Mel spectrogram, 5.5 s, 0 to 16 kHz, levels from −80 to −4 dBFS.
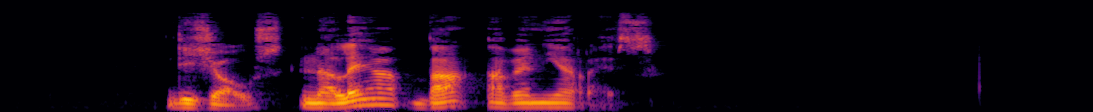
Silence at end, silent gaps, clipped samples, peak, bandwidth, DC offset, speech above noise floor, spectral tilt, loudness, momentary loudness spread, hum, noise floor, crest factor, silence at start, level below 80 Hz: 2.2 s; none; under 0.1%; -4 dBFS; 11 kHz; under 0.1%; 58 dB; -5 dB/octave; -25 LUFS; 14 LU; none; -83 dBFS; 24 dB; 0.85 s; -62 dBFS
